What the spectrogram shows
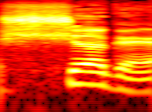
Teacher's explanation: sugar, of course, is a weird word because the S has an SH sound there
